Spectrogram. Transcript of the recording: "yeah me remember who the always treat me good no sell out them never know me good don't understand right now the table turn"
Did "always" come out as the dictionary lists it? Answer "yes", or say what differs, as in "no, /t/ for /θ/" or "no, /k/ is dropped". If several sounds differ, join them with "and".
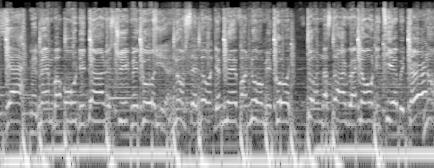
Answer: no, /s/ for /z/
